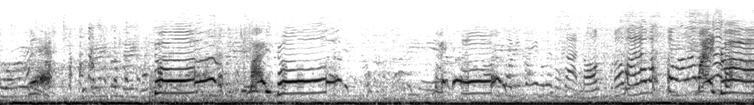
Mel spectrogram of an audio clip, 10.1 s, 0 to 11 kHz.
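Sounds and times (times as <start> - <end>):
loud music with heavy bass: 0.0 - 10.0
street crowd babble: 0.0 - 10.0.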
